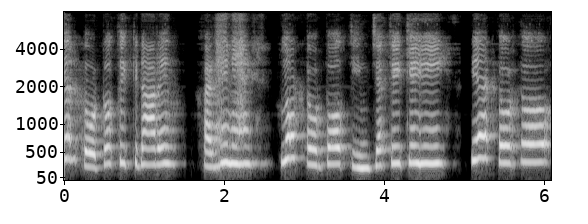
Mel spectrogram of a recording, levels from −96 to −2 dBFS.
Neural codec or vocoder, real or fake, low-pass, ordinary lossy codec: codec, 16 kHz, 0.5 kbps, FunCodec, trained on LibriTTS, 25 frames a second; fake; none; none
